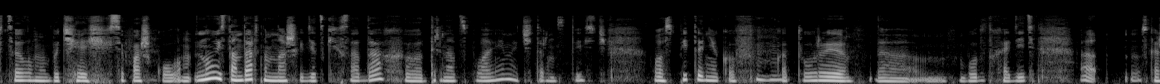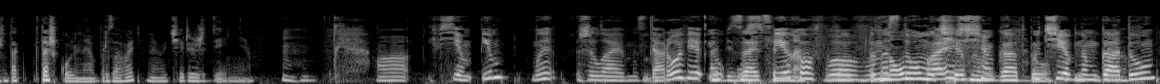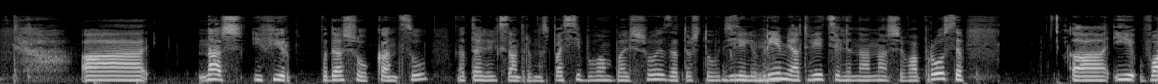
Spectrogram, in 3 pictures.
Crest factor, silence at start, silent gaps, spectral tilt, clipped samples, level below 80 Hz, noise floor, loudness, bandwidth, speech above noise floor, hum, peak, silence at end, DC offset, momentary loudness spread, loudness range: 16 dB; 0.1 s; none; -5 dB/octave; under 0.1%; -52 dBFS; -51 dBFS; -19 LUFS; 11 kHz; 33 dB; none; -2 dBFS; 0 s; under 0.1%; 16 LU; 12 LU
